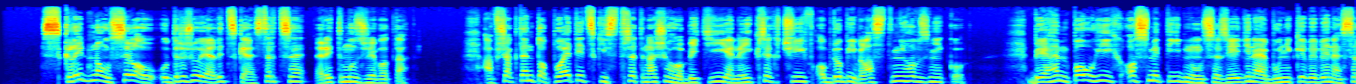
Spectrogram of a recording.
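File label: male Czech documentary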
